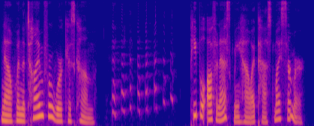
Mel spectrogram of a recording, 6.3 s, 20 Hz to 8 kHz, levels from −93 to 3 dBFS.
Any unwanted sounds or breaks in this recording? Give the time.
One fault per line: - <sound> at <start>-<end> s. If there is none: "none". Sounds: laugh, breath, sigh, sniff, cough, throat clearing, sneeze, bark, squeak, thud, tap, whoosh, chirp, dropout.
- laugh at 2.1-3.6 s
